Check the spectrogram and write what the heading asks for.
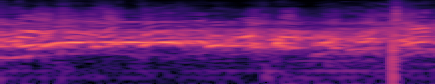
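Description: A group of women laughing together, several high-pitched laughs overlapping.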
